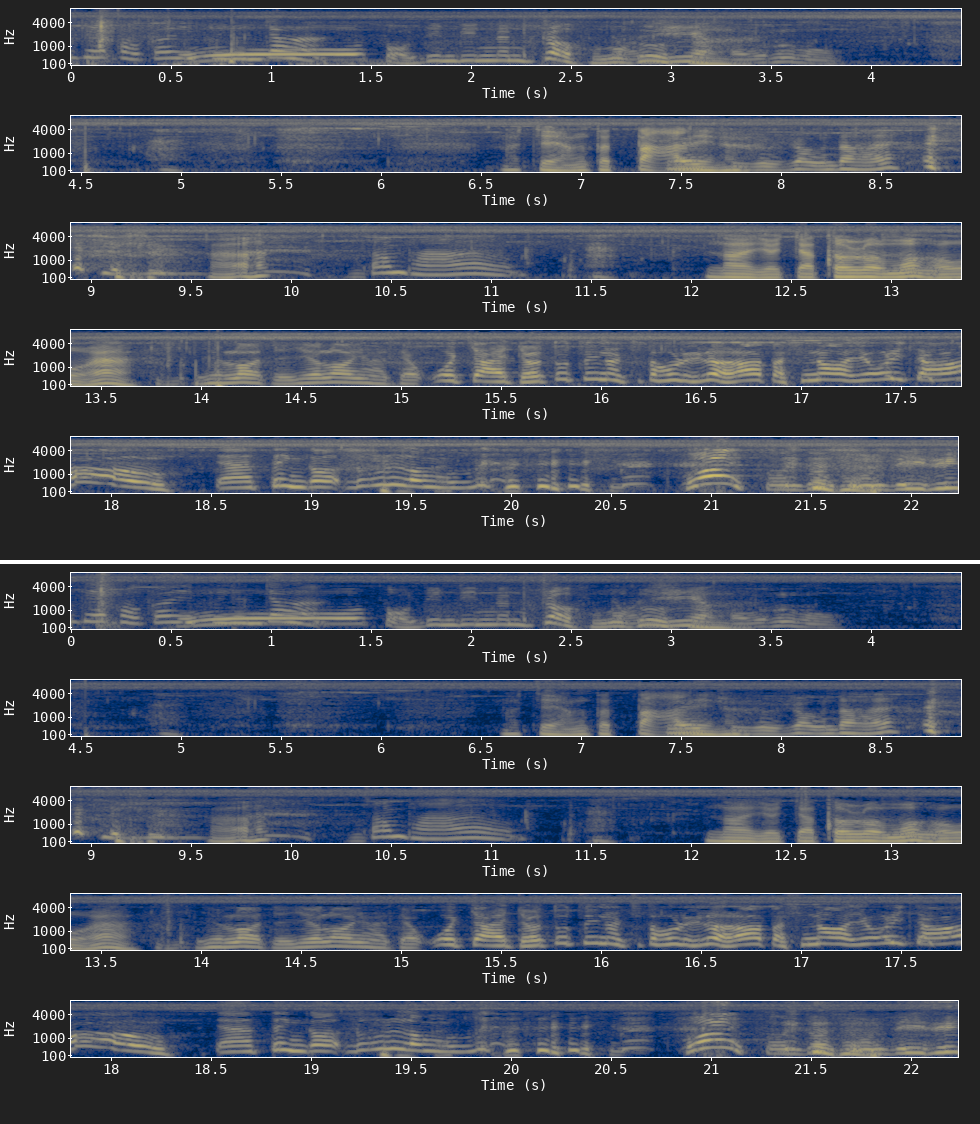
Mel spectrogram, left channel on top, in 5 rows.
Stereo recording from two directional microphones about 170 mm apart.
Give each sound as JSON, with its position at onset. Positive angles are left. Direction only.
{"t": 0.1, "sound": "a sound", "side_deg": -10}
{"t": 0.8, "sound": "cricket", "side_deg": 10}
{"t": 2.0, "sound": "speech", "side_deg": -30}
{"t": 6.8, "sound": "speech", "side_deg": -15}
{"t": 8.0, "sound": "cricket", "side_deg": -35}
{"t": 8.6, "sound": "speech", "side_deg": -15}
{"t": 10.4, "sound": "cricket", "side_deg": 15}
{"t": 12.1, "sound": "speech", "side_deg": -15}
{"t": 14.5, "sound": "cricket", "side_deg": -55}
{"t": 16.2, "sound": "cricket", "side_deg": -40}
{"t": 16.8, "sound": "cricket", "side_deg": -35}
{"t": 18.5, "sound": "cricket", "side_deg": 10}
{"t": 20.9, "sound": "speech", "side_deg": -20}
